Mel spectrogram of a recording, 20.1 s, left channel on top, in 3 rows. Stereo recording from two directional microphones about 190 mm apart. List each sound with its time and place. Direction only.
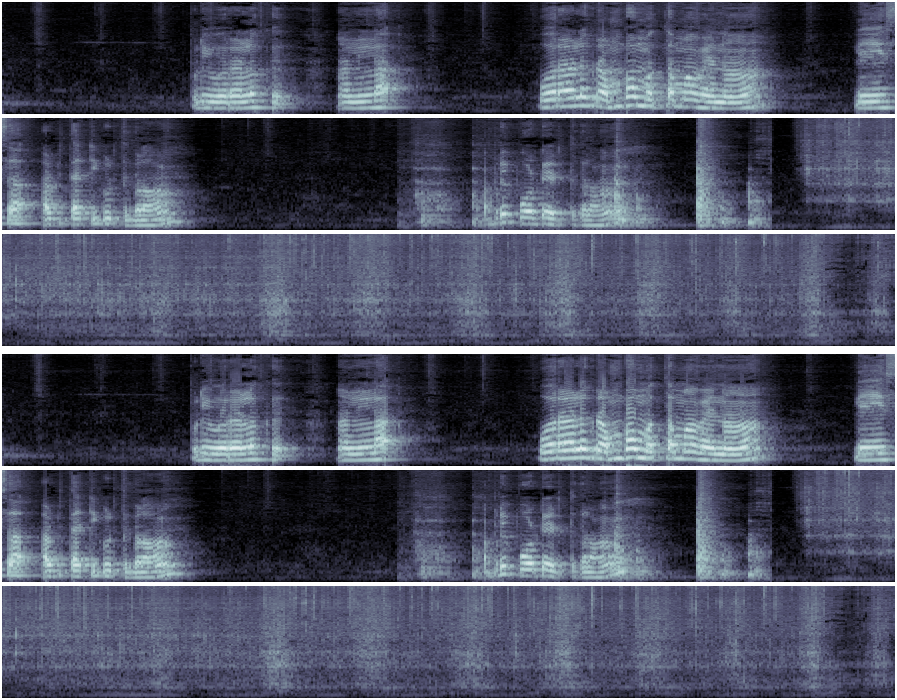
1.4 s speech: 25° right (ahead or behind)
4.0 s speech: 25° right (ahead or behind)
10.2 s speech: 35° right (ahead or behind)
